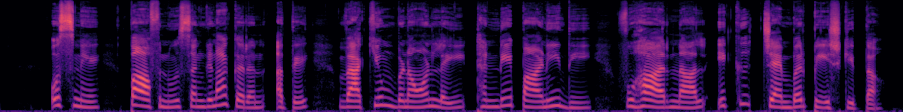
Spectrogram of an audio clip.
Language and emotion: Punjabi, neutral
